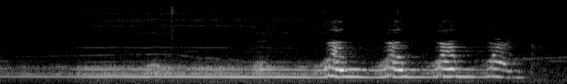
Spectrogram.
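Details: A Border Collie holds a long, steady howl, then breaks into four quick wavering yelps, imitating a fire truck siren.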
